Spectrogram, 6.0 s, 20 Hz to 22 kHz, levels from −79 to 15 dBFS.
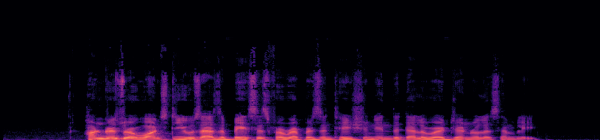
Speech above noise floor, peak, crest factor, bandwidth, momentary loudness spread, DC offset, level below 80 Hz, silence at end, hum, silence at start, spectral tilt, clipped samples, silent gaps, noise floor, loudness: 50 dB; -2 dBFS; 14 dB; 10.5 kHz; 13 LU; under 0.1%; -54 dBFS; 0.7 s; none; 0.85 s; -7.5 dB/octave; under 0.1%; none; -65 dBFS; -15 LUFS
